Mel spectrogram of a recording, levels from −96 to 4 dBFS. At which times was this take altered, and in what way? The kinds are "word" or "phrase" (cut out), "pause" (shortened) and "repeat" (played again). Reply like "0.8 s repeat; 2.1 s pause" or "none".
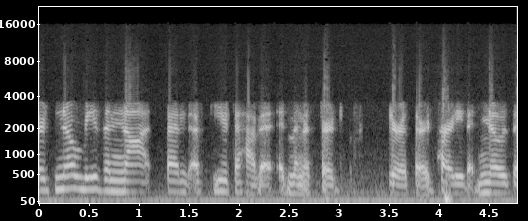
1.2 s word; 1.9 s word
